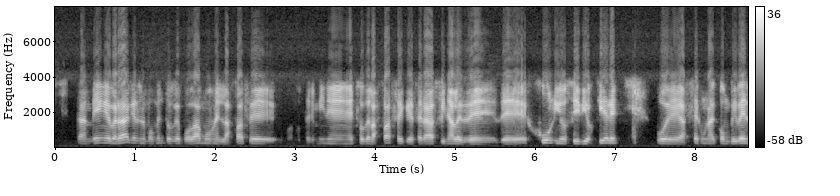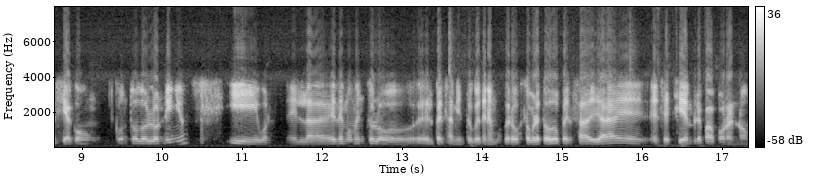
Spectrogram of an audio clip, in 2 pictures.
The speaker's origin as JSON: {"language": "Spanish", "town": "Ubrique", "region": "Andalusia", "country": "Spain", "said": "un saludo y mucho ánimo a mi tierra, Ubrique"}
